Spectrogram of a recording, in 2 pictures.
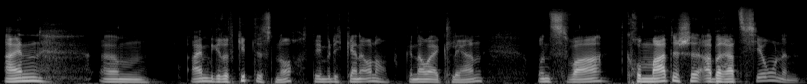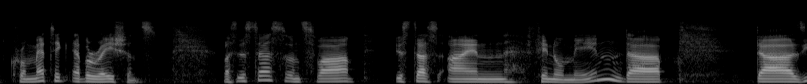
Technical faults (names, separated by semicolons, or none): input switched to a poorer device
